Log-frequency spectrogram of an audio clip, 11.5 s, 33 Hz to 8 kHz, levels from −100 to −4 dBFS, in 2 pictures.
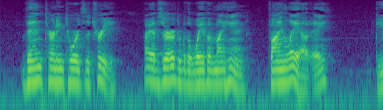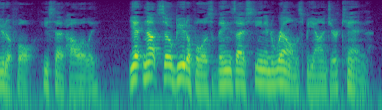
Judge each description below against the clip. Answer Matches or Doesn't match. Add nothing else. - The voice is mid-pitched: Doesn't match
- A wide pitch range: Doesn't match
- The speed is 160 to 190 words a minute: Matches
